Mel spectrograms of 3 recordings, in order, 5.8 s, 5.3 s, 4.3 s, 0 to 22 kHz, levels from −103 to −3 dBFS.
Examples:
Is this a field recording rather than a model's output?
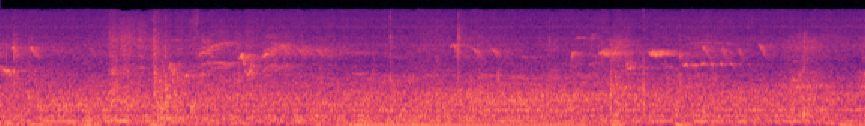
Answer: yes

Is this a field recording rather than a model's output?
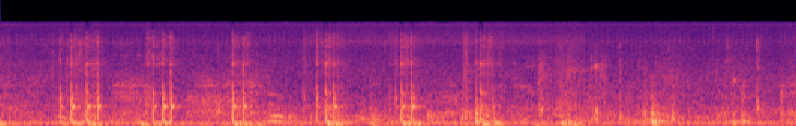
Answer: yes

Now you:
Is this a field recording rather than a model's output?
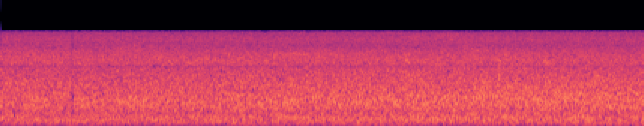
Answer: yes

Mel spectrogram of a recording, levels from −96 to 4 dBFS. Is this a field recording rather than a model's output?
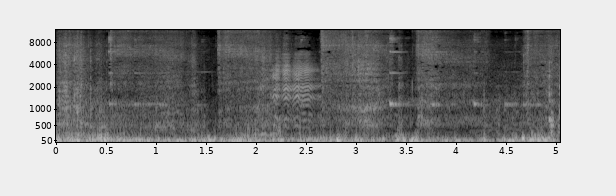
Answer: yes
